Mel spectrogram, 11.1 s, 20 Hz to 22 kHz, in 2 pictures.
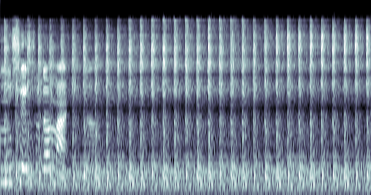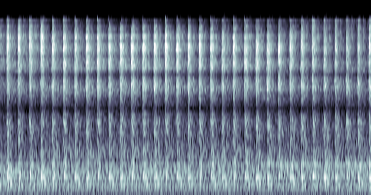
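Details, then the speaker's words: Electrolux LTE12 washing machine, suspension test, heard from behind: loud, even knocking about two per second as the hose bangs the drum on each turn. "Gente, esse barulho é que a mangueira tá"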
